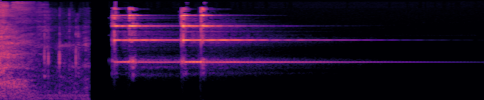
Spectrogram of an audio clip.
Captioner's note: bicycle bell ringing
